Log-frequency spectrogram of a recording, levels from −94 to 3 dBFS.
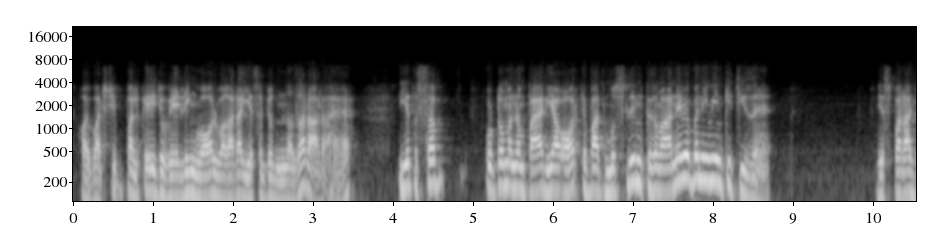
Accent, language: native, Hindi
